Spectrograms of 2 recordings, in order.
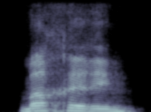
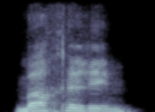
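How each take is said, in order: The two takes are said the same way.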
